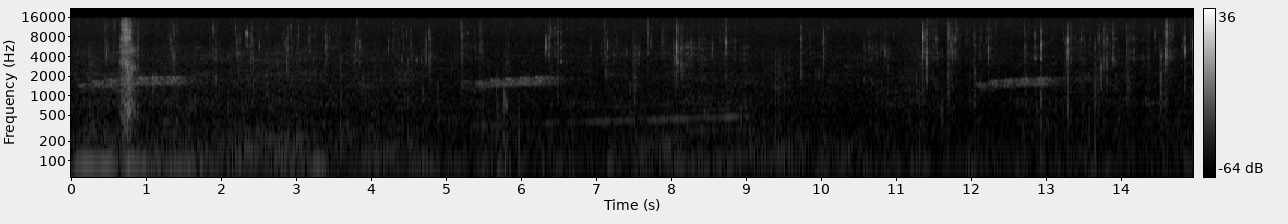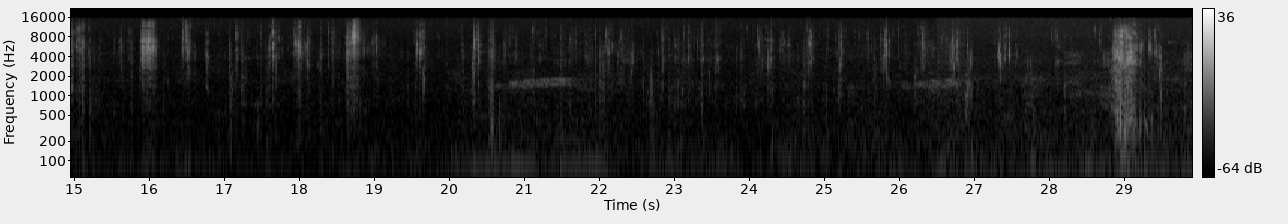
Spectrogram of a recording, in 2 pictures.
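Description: Close-miked mouth sounds of a person eating rice mixed with dal by hand: chewing with wet clicks and lip smacks, the loudest near the end.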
